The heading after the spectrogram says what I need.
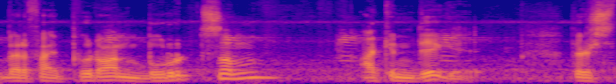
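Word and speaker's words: Burzum: m but it's pronounced bsum do you have to roll the r any sweds in here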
